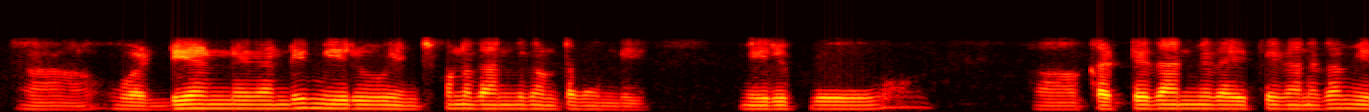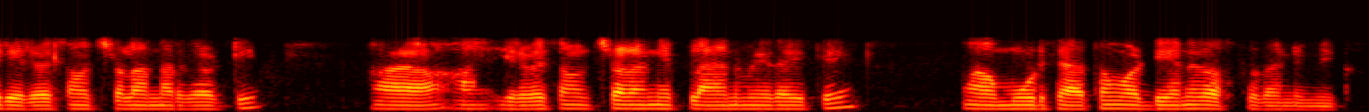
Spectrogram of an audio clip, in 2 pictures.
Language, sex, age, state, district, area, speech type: Telugu, male, 18-30, Andhra Pradesh, West Godavari, rural, conversation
